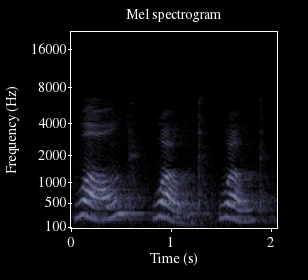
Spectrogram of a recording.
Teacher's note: Từ world thì mình sẽ cong lưỡi âm L lên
